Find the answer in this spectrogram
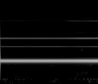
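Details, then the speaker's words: A steady, clear, high-pitched pure tone held for about a second, played from a free phone tone-generator app in a hearing-range test. The tester says they cannot hear tones above about 12–13 kHz. "I'll tell you right now when I play it's loud when I get up to about 12 to 13 thousand in that range I can't hear anymore"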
